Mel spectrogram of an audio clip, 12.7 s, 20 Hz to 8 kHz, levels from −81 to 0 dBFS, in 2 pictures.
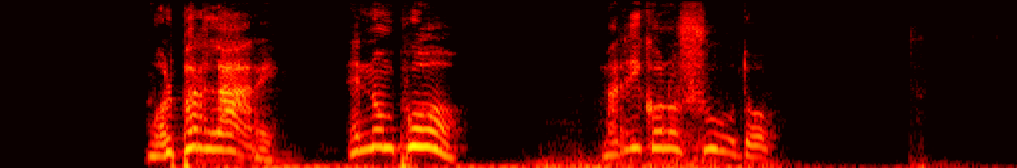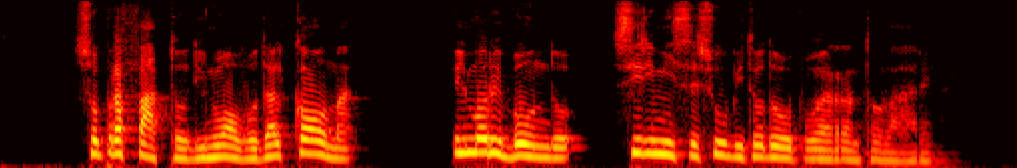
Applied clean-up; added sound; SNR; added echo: neural mask model DeepFilterNet 3.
